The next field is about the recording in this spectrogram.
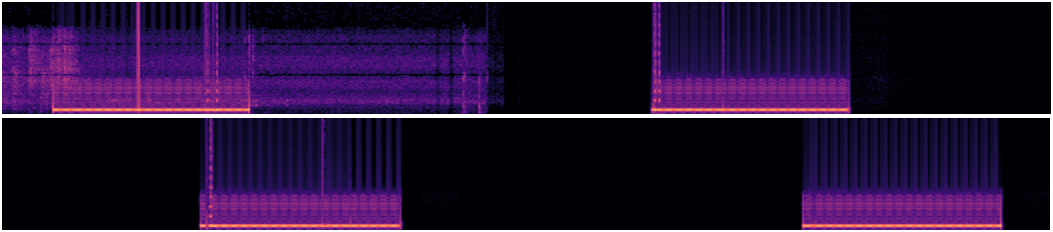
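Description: Four loud, even, mid-pitched telephone ringing tones play as a call is placed during a live call-in show. Each tone lasts about two seconds and is followed by roughly four seconds of silence.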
